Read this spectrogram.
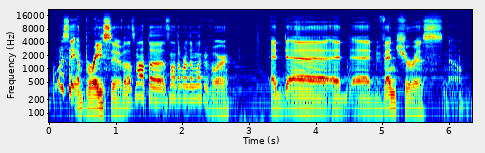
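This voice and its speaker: Congested guy doing a casual lets play, mid pitch, rambles and swears, game music going behind him. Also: expressive, normal speed, a bit bright. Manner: rambling, self-interrupting, swears freely. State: congested, stuffed-up nose. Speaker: let's play host. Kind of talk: casual video game commentary. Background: video game music.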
